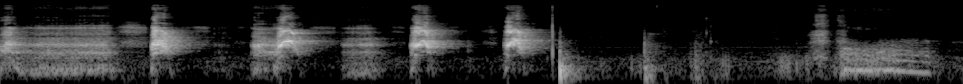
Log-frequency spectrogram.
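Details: A male Maltese dog gives rough, nasal growls and short yappy barks in uneven bursts, his playful 'vicious' noises while playing fetch.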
